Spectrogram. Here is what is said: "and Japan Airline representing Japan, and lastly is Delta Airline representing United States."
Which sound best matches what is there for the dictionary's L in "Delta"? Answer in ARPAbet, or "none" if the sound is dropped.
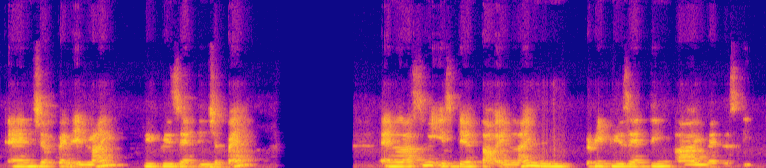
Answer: none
